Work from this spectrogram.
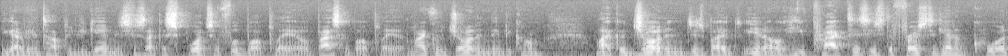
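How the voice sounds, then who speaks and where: The speaker talks at a fairly quick pace with vocal fry. Pitch varies in an ordinary way. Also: man, very deep, low pitch for a man. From Nigeria. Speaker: actor. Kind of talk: interview. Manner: halting, many fillers and repeats.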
